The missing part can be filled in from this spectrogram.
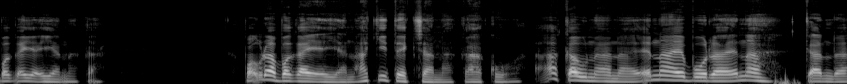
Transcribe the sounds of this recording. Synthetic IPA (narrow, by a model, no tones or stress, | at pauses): baɡajaeanaka̰ | pa̰uɾabaɡajaeanaːkiteksanakakoakawnanaḛnaeboɾaenaɡ̥anɾa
